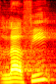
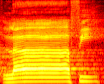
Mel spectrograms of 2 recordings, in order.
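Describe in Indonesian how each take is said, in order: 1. Vokal pertama itu pendek. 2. Vokal pertama itu panjang. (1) "sungguh benar-benar" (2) "menjadi artinya tidak atau jangan"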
